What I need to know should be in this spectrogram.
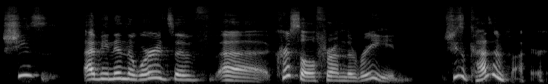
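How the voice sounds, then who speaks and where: A woman's voice: a little high, wildly swooping pitch, a little slow, darkish tone. A woman co-hosting a podcast in casual chat, blunt and irreverent, laughing often. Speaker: podcast co-host.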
